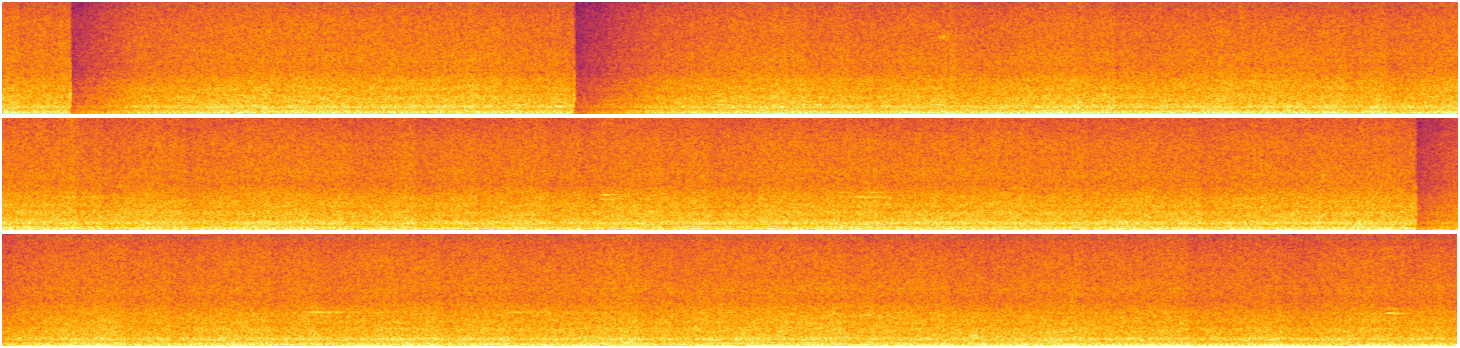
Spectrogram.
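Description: Steady, loud rush of the flooded Narayani River's muddy water churning past the bridge piers. The rushing cuts out briefly three times and swells back.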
